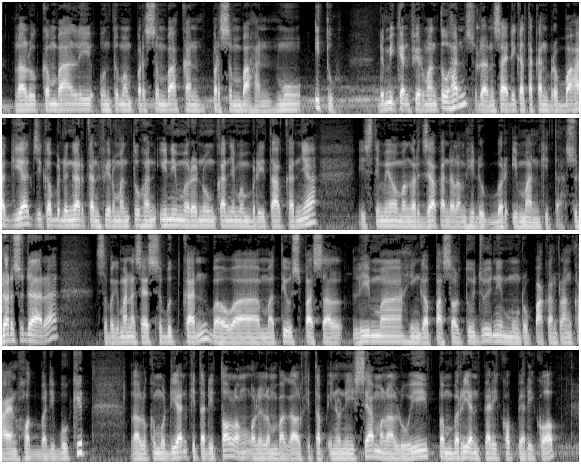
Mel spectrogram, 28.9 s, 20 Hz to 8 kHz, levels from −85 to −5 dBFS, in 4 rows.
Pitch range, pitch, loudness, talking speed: 90-105 Hz, 95 Hz, -16 LUFS, 110 wpm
